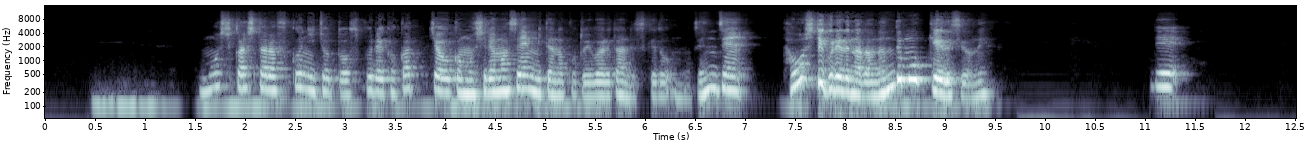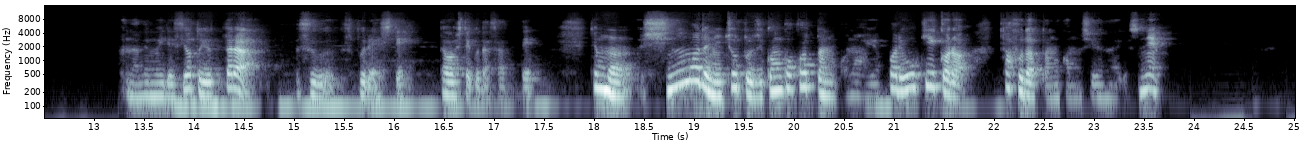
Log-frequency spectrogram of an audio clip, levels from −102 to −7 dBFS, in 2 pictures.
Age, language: 20-39, Japanese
